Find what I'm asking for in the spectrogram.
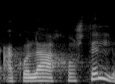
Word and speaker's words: Acolá: Camilo Garrido, propietario de Acola Hostel, ¿lo digo bien? – Sí, sí, perfectamente.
